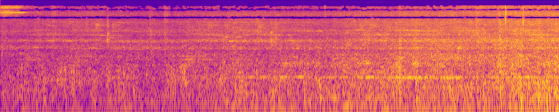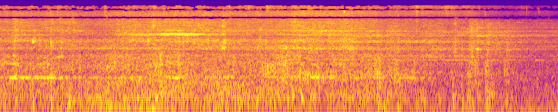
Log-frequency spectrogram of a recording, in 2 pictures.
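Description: Amtrak passenger cars rolling past on the rails, their wheels rumbling and clattering and growing louder toward the middle, with a faint steady wheel squeal through the middle, then easing as the last car goes by.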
